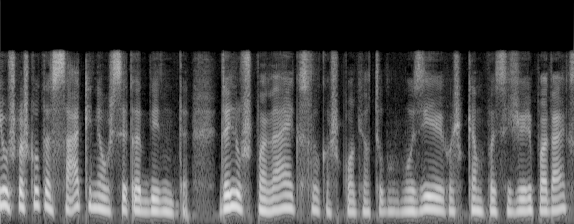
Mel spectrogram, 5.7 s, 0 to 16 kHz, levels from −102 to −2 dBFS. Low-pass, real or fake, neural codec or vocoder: 7.2 kHz; fake; codec, 16 kHz, 1 kbps, FunCodec, trained on Chinese and English, 50 frames a second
